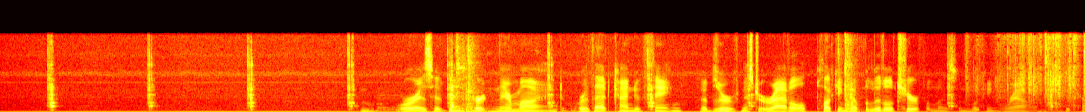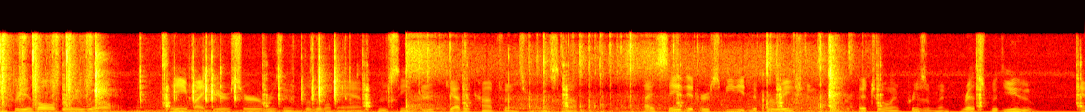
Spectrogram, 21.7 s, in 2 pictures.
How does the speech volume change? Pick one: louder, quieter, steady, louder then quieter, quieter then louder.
quieter.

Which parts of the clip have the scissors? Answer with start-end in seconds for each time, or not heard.
11.6-12.3.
